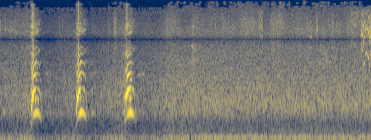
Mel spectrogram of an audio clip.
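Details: Dog at a licensed training and boarding kennels in the Worcestershire countryside, giving three sharp, ringing barks about half a second apart, then a steady low hum with a faint distant yip.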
